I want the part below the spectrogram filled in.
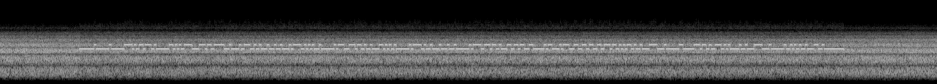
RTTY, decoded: RO TKNQ36Z 4E1E ULVBZII S9V AX9J0

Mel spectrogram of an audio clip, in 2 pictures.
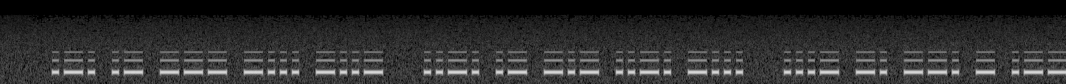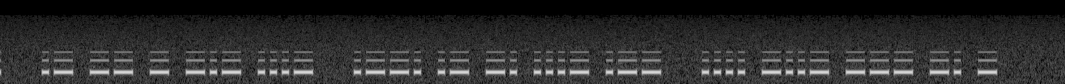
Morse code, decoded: RAOBX FAKFB VNGTW AMTKV PANVW HXONT

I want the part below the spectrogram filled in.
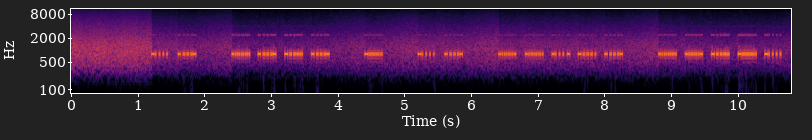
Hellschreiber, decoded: LA CARA B LA OCUPA …

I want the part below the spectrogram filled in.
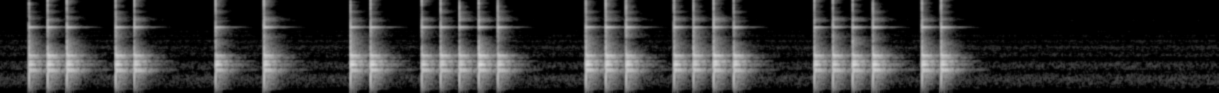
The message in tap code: MAJOR

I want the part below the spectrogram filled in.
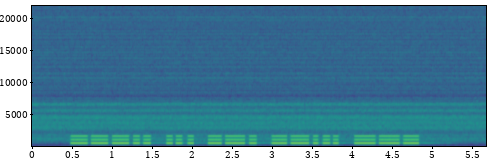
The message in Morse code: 8SG7O

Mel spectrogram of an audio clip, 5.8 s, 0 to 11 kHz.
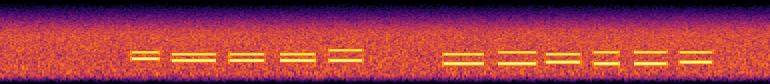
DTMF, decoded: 07779 124225

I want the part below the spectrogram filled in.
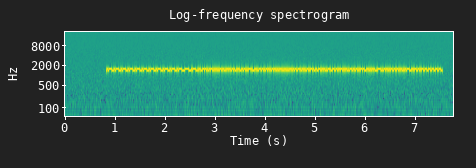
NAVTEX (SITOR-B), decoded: USX FOB MEIS ZGVOWO CNT CWIQW

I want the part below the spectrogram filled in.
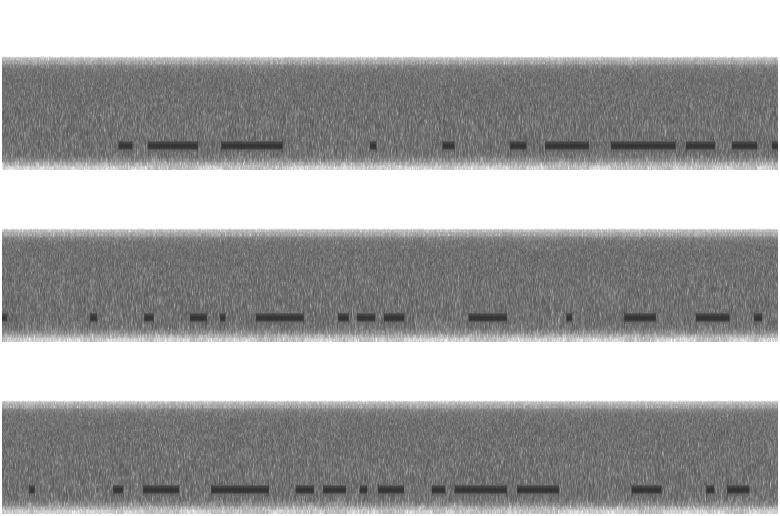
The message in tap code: none

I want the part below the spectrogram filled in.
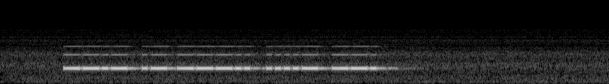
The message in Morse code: QA84G

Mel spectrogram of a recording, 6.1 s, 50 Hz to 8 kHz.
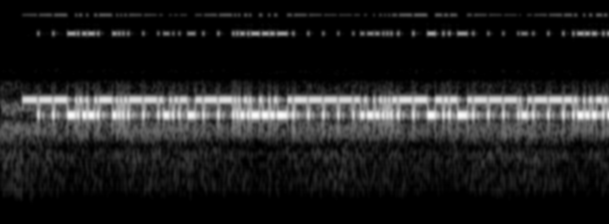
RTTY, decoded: RA9SE TU YO5ZK …

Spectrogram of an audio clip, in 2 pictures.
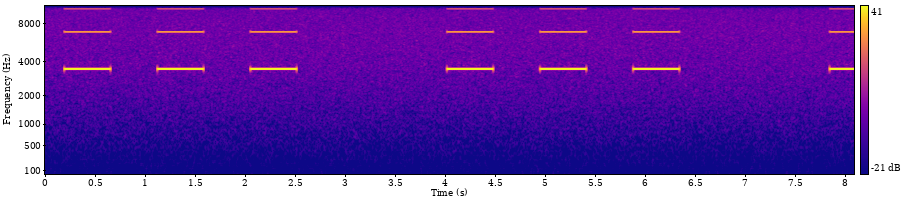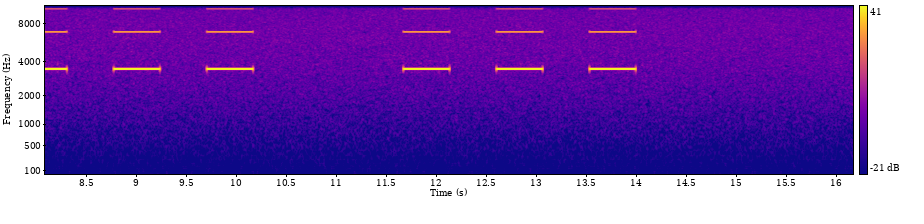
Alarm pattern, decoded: temporal three

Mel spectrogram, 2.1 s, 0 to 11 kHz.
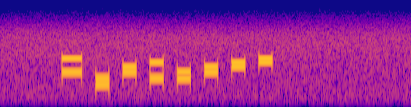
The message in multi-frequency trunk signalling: KP 168360 ST

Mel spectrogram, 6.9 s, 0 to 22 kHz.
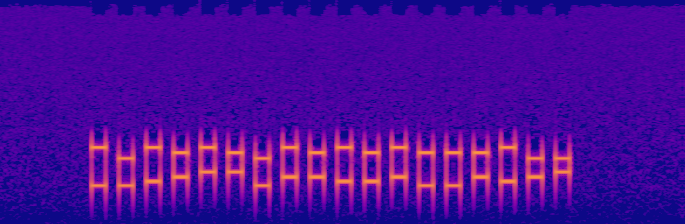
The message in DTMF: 3168#019865922867*

